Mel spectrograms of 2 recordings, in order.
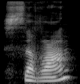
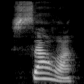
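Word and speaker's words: שרה: ashel in modern Hebrew the name Sarah in Hebrew is pronounced Sarah and just like with the name we formally stress the last syllable in the name but we very commonly also pronounce the second to last syllable so your name can be Sarah or Sarah depending on what syllable is stress Sarah or Sarah in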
